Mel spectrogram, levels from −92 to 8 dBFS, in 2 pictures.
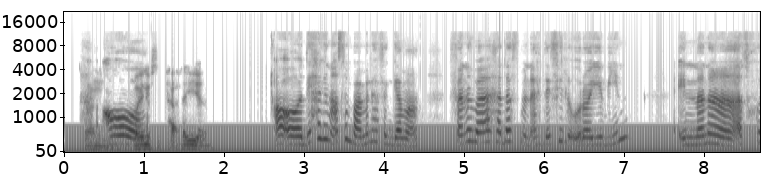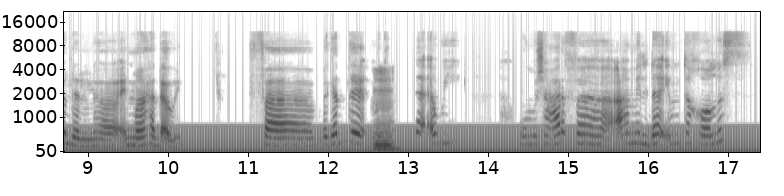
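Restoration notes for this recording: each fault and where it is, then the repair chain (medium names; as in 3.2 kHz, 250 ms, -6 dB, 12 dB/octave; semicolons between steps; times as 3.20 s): buzz 50 Hz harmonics 15 -32 dBFS
crackle 29 per s -32 dBFS
5.44 s: pop -14 dBFS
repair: de-click; de-hum 50 Hz, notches 15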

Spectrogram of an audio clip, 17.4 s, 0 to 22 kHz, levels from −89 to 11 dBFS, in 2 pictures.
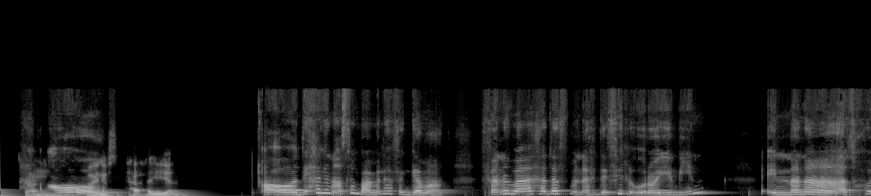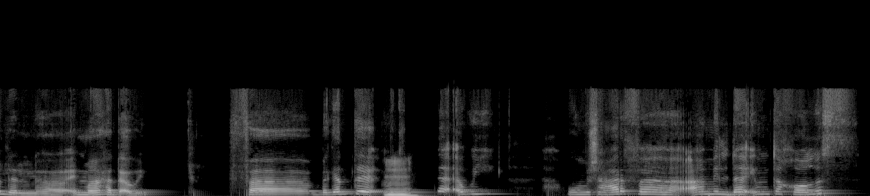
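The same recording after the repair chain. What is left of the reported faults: nothing left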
